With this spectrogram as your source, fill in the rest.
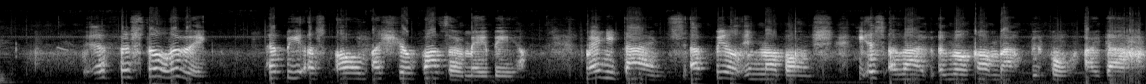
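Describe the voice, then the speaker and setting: A soft-spoken, female-sounding put-on character voice, high in pitch and at a fairly slow pace. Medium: audio drama. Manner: gentle, quiet.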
